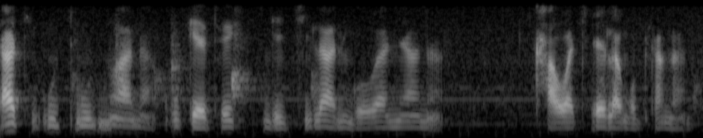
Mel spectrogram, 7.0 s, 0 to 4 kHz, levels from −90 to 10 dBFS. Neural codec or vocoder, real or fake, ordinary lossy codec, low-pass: none; real; none; 3.6 kHz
